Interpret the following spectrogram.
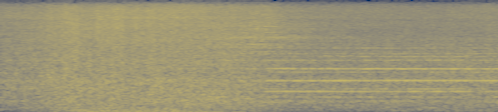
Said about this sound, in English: a line of surf rises out of the open ocean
